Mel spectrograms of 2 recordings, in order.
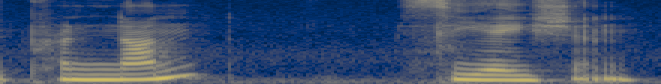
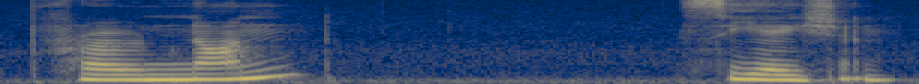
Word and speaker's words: pronunciation: you would say is remember there's a nun in the middle right so pronun ciation I'll say that again pronun ciation pronunciation so you want to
